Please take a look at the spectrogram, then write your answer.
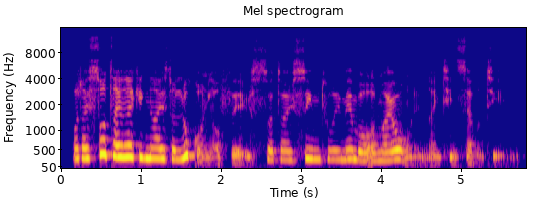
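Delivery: put-on old German monk, earnest and reflective, groping for a word; lightly voiced foreign monk, sincere confession fading to a hush. A narrator's reading. Monk opening up to the soldier about his war, sincere and searching.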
